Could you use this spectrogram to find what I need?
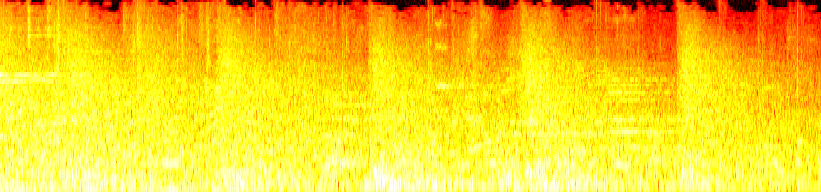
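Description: A volleyball bounces on a hard floor.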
